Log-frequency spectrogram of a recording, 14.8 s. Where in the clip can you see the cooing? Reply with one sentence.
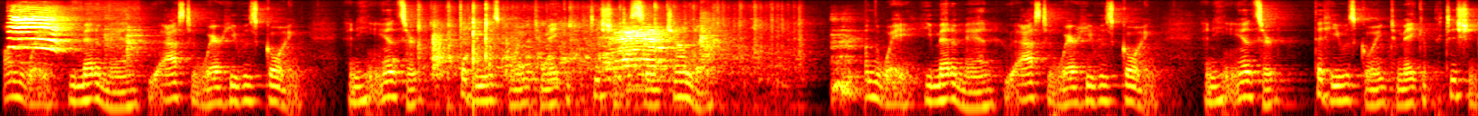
You can hear the cooing from 3.7 to 9.2 s.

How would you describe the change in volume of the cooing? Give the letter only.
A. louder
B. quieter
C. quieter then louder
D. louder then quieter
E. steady
C.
